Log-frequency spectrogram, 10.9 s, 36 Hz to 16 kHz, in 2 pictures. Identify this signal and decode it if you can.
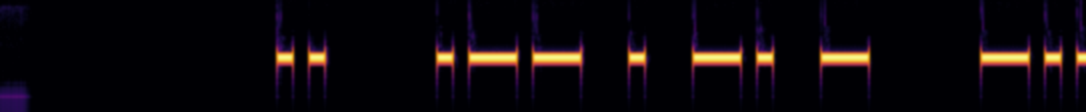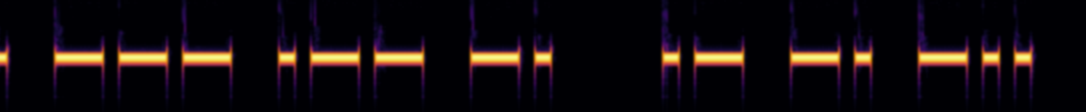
Morse code, heard as a keyed tone, about 15 wpm, 700 Hz. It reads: I WENT DOWN AND
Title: Sentences from Top 1000 Words - Review Part 2 - 15wpm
